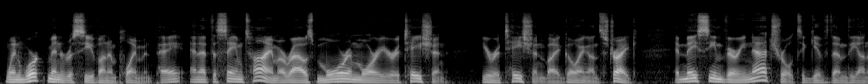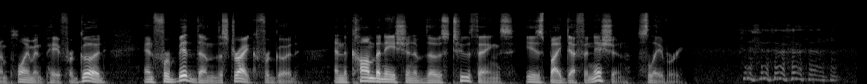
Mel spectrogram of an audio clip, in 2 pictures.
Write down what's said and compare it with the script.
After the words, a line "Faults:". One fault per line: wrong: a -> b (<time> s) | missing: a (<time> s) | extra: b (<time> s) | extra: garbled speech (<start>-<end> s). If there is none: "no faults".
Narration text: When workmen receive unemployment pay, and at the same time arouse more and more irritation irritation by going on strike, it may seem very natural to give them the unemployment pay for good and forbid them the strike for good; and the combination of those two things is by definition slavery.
When workmen receive unemployment pay, and at the same time arouse more and more irritation irritation by going on strike, it may seem very natural to give them the unemployment pay for good and forbid them the strike for good; and the combination of those two things is by definition slavery.
Faults:
no faults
